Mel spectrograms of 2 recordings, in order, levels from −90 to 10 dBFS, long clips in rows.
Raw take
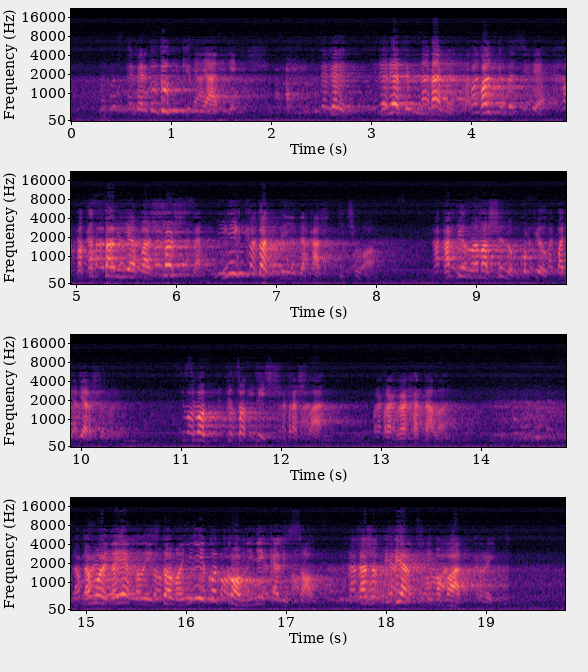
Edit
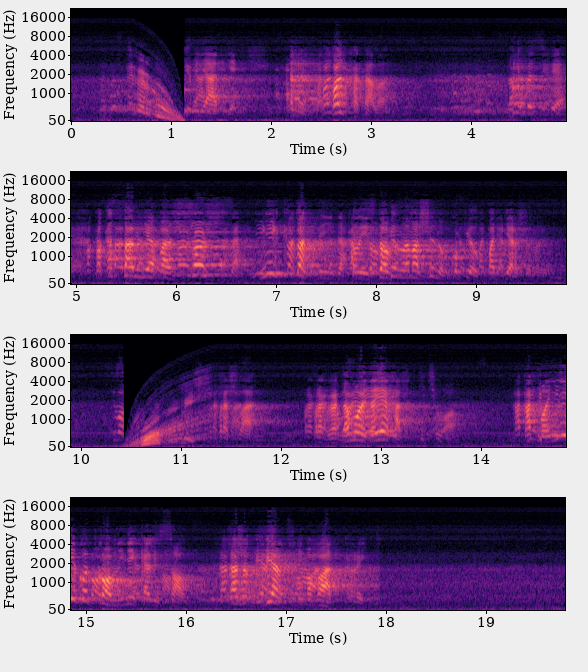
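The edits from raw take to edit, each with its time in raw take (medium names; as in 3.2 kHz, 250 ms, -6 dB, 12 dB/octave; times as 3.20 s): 0.62 s: tape stop 0.52 s
2.20–3.68 s: delete
5.70–6.08 s: stretch 1.5×
7.39–8.84 s: swap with 15.51–15.89 s
11.11 s: tape start 0.91 s
13.25–14.92 s: move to 4.23 s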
